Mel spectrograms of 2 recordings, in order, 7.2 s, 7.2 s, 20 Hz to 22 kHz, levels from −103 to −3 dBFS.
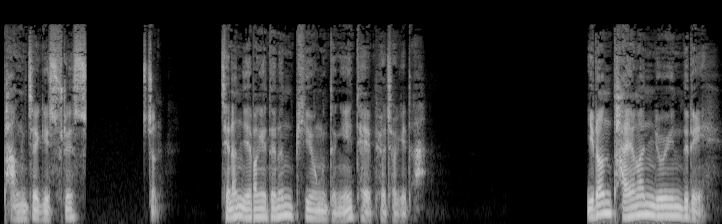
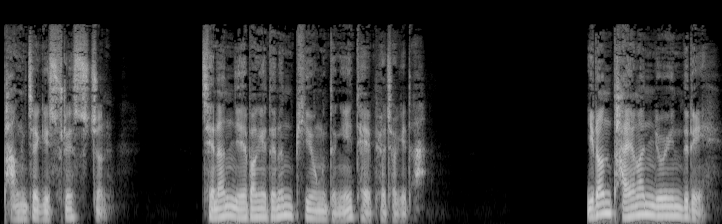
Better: second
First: audio freezing; at 1 s for 0.5 s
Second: none

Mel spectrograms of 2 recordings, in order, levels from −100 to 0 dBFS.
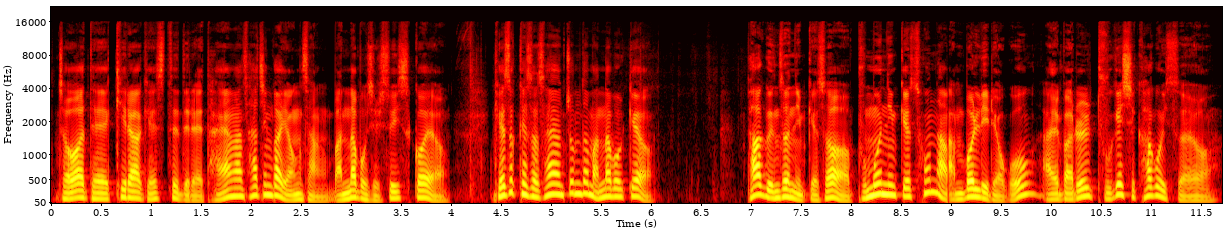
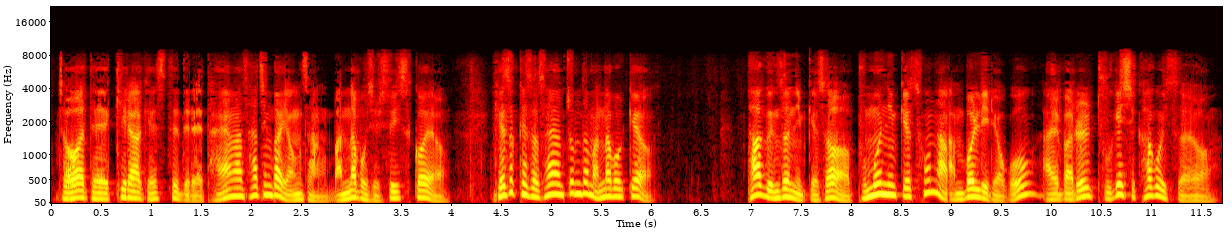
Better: first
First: none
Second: garbled, watery; slightly; nothing above 8 kHz

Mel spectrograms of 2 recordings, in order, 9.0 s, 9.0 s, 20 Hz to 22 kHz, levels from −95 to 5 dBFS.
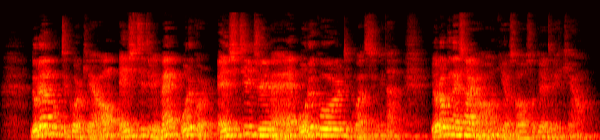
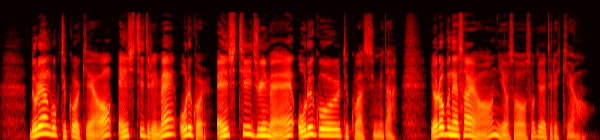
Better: second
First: off-mic speech; far // room echo; noticeable; dies away in 0.8 s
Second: none

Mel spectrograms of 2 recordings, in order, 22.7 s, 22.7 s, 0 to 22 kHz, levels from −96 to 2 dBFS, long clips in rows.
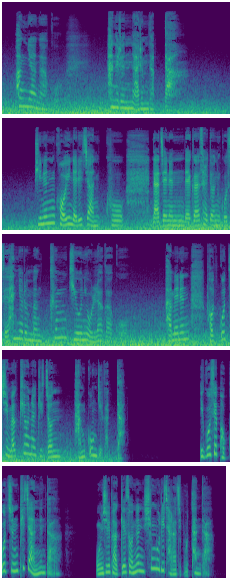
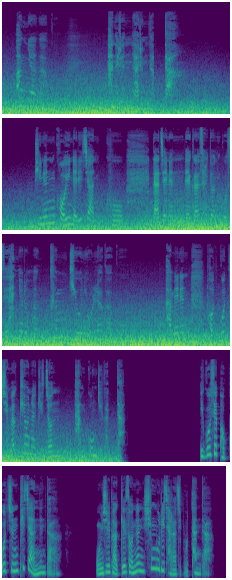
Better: first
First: wind noise on the microphone; occasional gusts; until 16 s; 15 dB below the speech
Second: wind noise on the microphone; heavy; until 16 s; 1 dB above the speech

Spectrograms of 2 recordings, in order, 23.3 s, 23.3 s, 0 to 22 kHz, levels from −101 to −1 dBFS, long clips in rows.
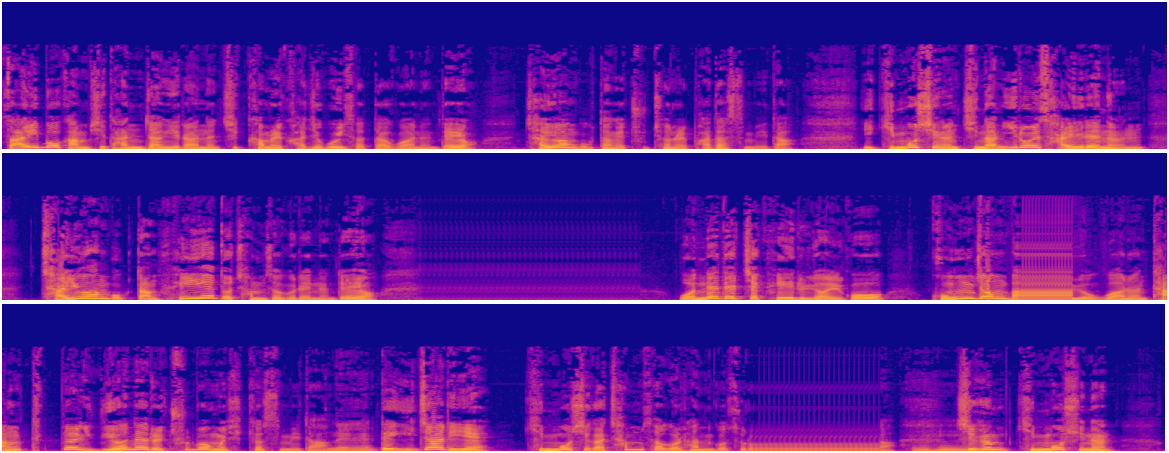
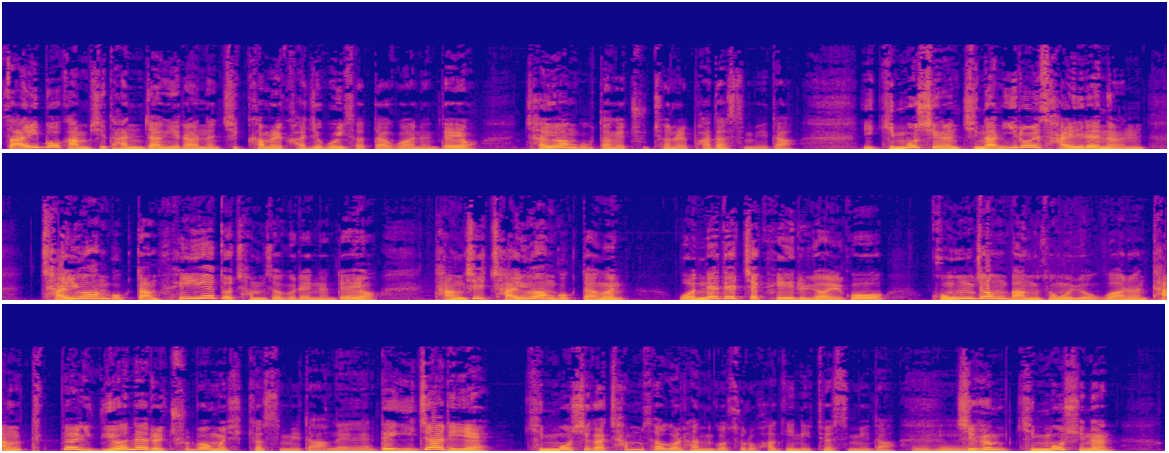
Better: second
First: audio freezing; at 11 s for 1.5 s, at 15 s and at 21 s for 1 s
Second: none

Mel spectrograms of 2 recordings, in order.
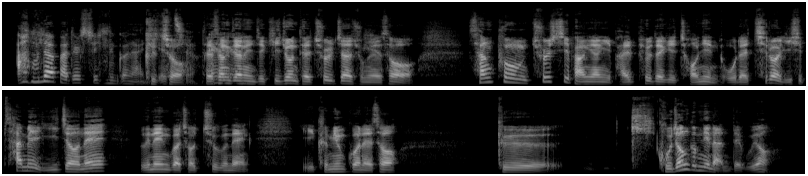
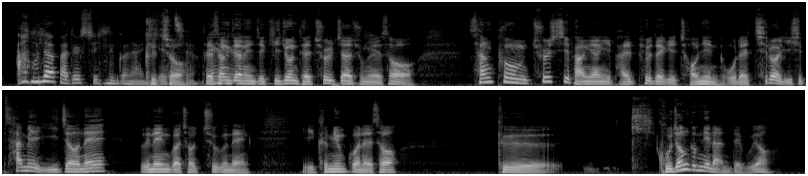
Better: second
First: thin; very; fading below 850 Hz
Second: none

